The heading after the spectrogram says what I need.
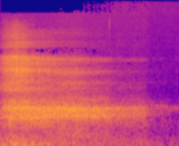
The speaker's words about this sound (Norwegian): Slippe kjeven mot brystet og puster ut gjennom en åpen munn.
